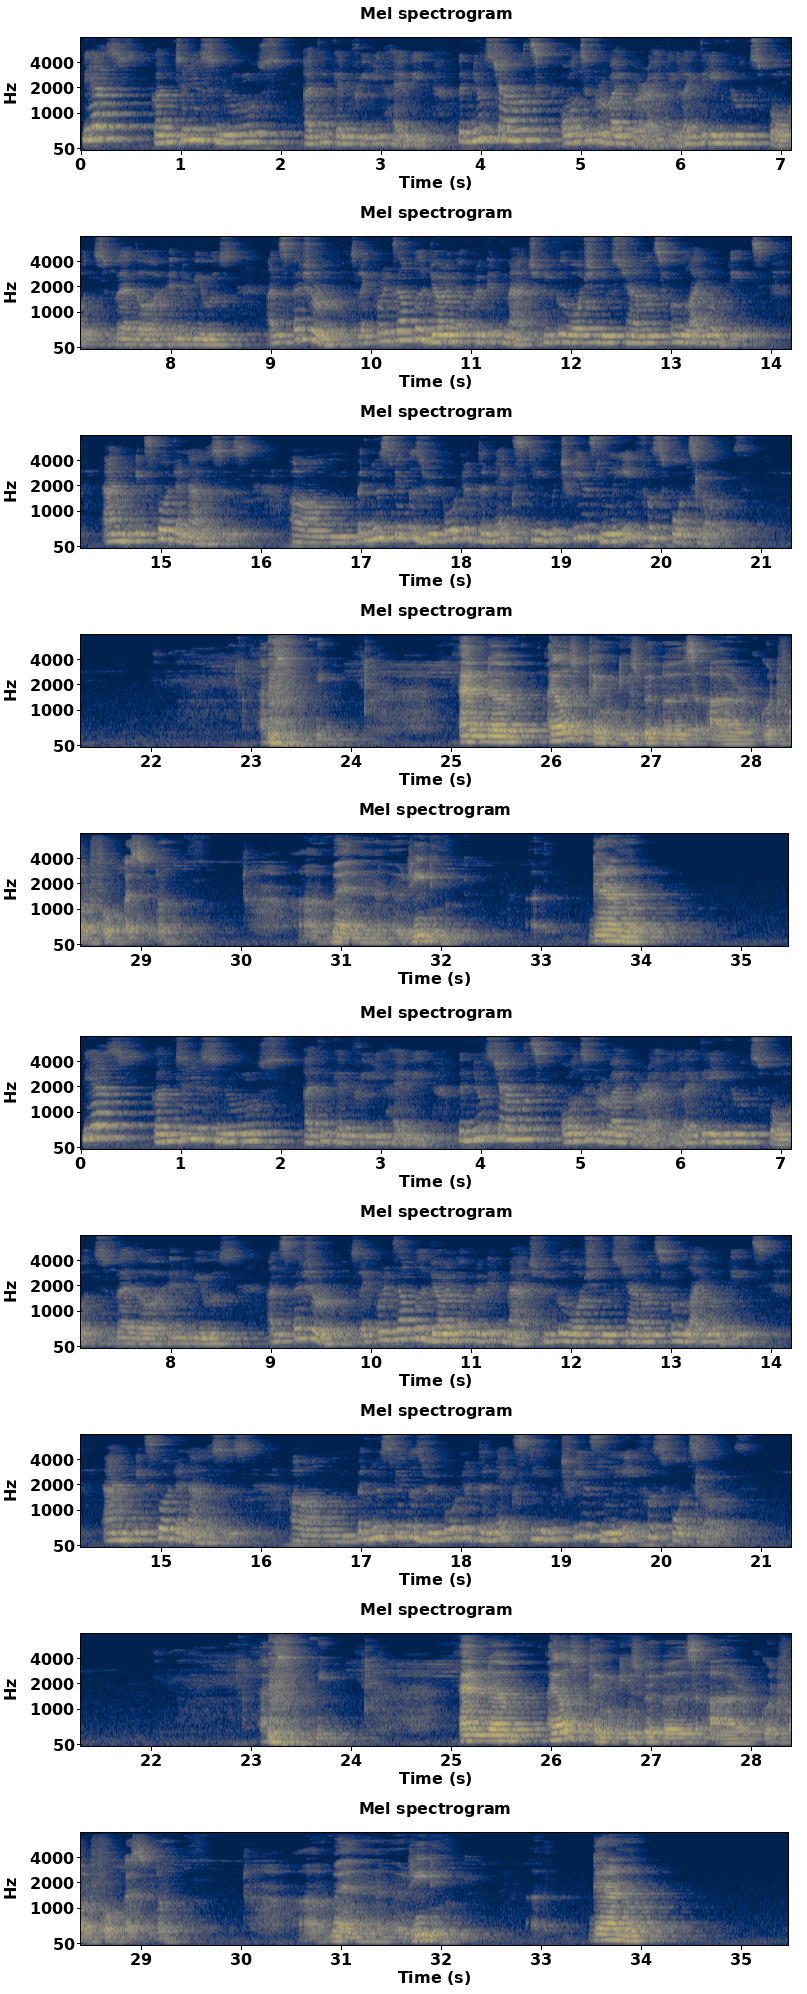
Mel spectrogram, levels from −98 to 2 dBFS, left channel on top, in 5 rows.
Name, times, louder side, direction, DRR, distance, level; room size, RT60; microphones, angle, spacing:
voice 1, 0.0-2.0 2.2-8.6 8.9-13.9 14.4-15.8 16.3-20.6 23.2-23.4, left 1 dB, 35° left, -4 dB, 0.9 m, -33 dB
voice 2, 24.1-25.7 26.0-29.3 30.1-32.1 33.5-34.0, equal, 60° left, -1 dB, 1.2 m, -31 dB
5.9 x 2.9 x 5.5 m, 1.1 s
head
